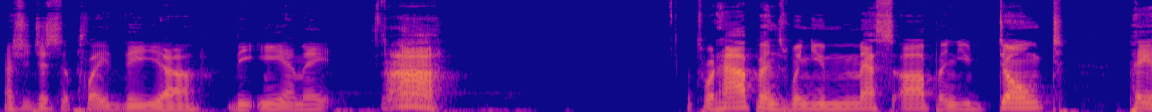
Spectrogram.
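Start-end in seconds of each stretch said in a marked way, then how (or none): 2.9-3.4 a sharp, loud yelp of annoyance; frustrated yell. Real, not acted. Gamer annoyed at his own golf mistake, loud yelp.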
